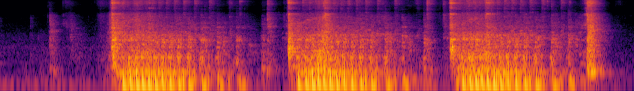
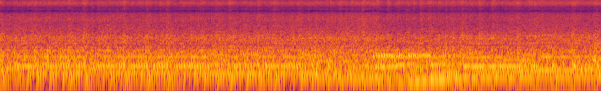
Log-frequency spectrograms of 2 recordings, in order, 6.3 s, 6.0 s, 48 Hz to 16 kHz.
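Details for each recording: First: Snowblower sitting about a year, cold start at 33°F with starting fluid sprayed into intake: three cranking bursts, each catching with a rough sputter then dying; engine fails to keep running on starting fluid. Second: Toro snowblower sitting about a year, cold start: steady two-stroke buzz at an even speed with no misses, surging or knocks; normal running.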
